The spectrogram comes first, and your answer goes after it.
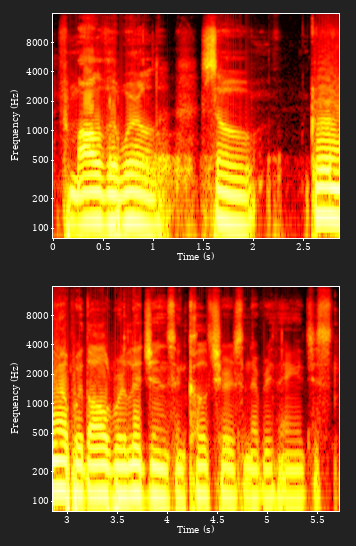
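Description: Brief: Swedish-accented young man, mellow and dry, easygoing guest who trails off into fillers. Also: fairly low pitch, smooth, no echo. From Sweden. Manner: relaxed, halting, many "you know" fillers. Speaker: guest, dancer and musician. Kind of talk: casual interview conversation.

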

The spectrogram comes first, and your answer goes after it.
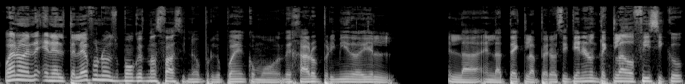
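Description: A man co-hosting a podcast, playfully explaining Spanish grammar in casual chat, with quick examples. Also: medium pitch, dry recording, clean studio sound. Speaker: podcast co-host teaching Spanish. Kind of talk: casual language lesson chat.

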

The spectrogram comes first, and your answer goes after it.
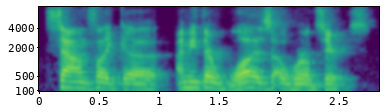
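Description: An American man in his thirties, his voice on the high side, co-hosts a sports podcast. He chats casually, in a halting, conversational way.

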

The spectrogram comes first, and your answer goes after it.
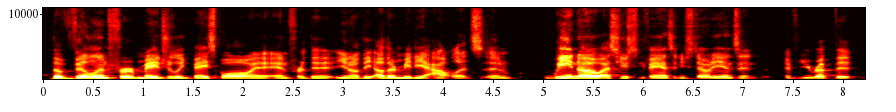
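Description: A man speaking as a guest on a casual podcast, earnest and halting, with many restarts and repeated words. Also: mid-range voice, a bit bright, smooth. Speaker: podcast guest, fan media creator.

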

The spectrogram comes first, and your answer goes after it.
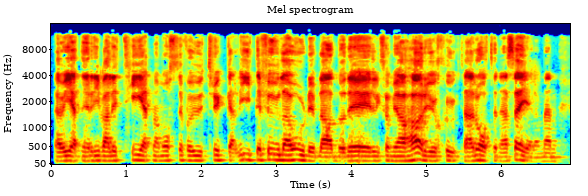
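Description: A man's voice: medium pitch, flat delivery. A man talking on a podcast panel, hesitant and restarting often, laughing between points. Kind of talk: casual podcast discussion.

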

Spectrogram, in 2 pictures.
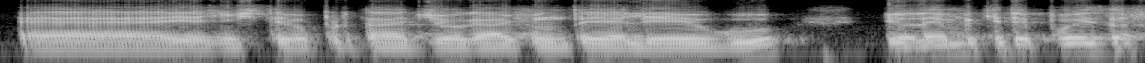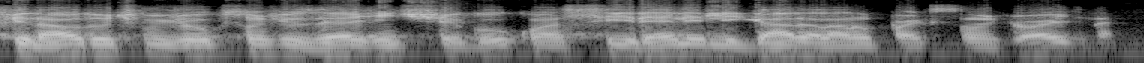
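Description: Low-voiced guy on speakerphone, really sharp tense sound, friendly rambling stories. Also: rapid-fire, few pauses. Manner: friendly, storytelling with many fillers. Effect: heard over a phone on speakerphone. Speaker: phone-in guest, former teammate. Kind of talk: casual chat.

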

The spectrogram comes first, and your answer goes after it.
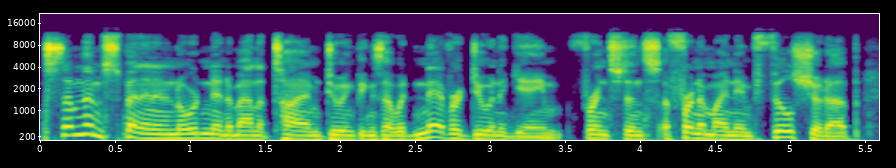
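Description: A man co-hosting a podcast, chatting casually and telling animated anecdotes. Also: medium pitch, fast talker, no room sound, studio quality. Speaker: podcast co-host. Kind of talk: casual chat.

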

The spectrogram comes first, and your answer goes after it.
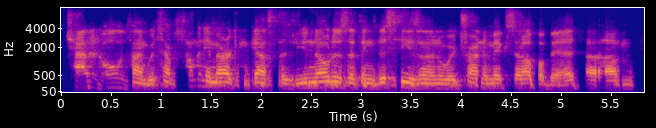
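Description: A man's voice: mid-range voice, fairly even intonation, a little fast, crowd noise. Chatty man host, dull lo-fi sound. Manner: chatty, rambling with fillers. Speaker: podcast host. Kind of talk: casual chat. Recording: dull lo-fi audio.

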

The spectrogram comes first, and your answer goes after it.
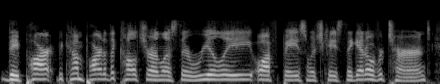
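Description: A woman's voice: medium pitch, fairly even intonation, fairly quick, dry recording. A woman with a Brooklyn accent hosting a radio talk show, speaking conversationally and thinking aloud in opinionated digressions. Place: radio studio. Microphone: close studio microphone.

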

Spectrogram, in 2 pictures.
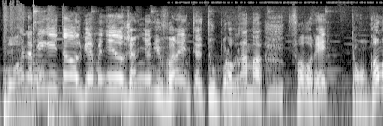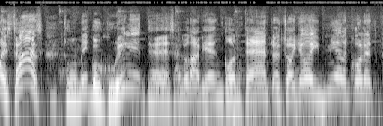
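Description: A man hosting a children's program, greeting young listeners in a bright, high, sing-song welcoming manner. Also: animated, moderate pace, hardly any pauses, faint music behind. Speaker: children's radio show host.

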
